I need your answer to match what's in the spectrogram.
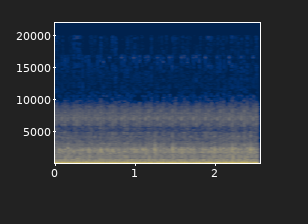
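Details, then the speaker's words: Mazda Bongo van at idle after the weak battery was charged: steady, even low idle with smooth firing, no knocks, ticks or squeals; charging normal at 13.5 V, and the relay is no longer noisy. "Normal yung current charging. 13.5 mga idol."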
